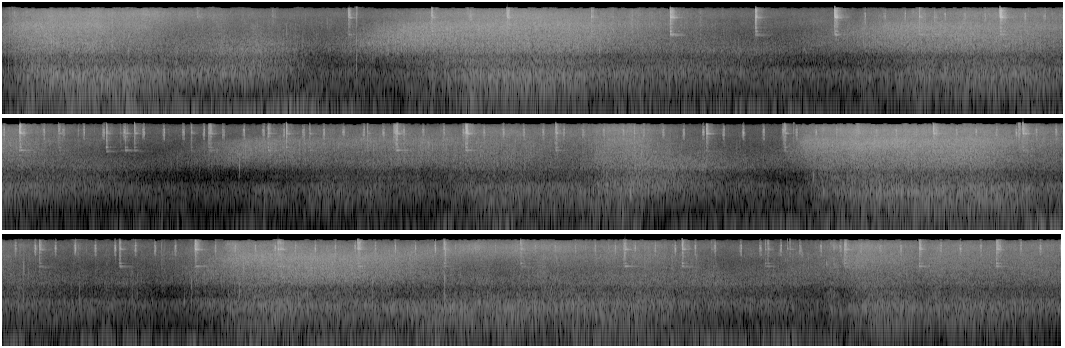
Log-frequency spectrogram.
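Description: Waves washing against a rocky shore, the surf swelling and fading about every five seconds.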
